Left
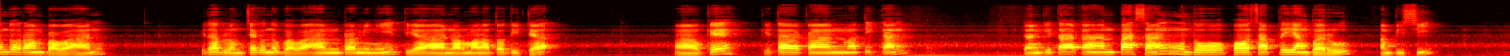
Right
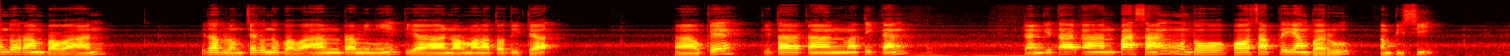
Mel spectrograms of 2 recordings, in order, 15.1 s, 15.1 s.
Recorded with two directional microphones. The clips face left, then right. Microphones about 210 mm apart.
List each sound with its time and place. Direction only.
0.0 s speech: 10° left (ahead or behind)
6.7 s speech: 10° left (ahead or behind)
10.2 s speech: 45° left (ahead or behind)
